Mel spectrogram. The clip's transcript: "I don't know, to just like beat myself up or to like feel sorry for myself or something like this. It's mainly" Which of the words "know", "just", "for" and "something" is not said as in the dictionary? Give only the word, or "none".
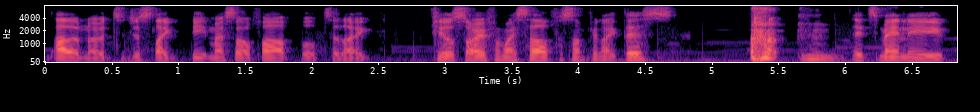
none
